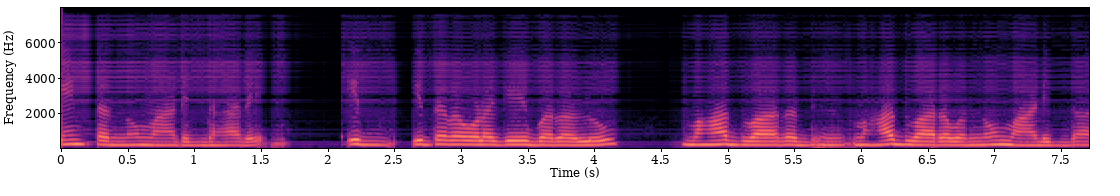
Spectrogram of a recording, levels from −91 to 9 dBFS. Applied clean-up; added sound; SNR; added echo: neural mask model RNNoise.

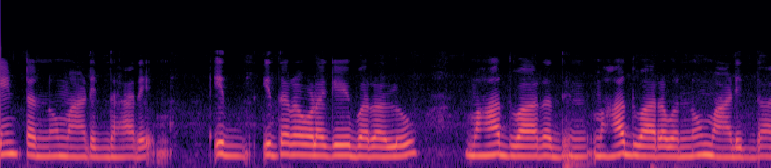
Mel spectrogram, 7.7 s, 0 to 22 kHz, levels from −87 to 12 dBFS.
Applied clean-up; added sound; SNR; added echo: none; none; none; none.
